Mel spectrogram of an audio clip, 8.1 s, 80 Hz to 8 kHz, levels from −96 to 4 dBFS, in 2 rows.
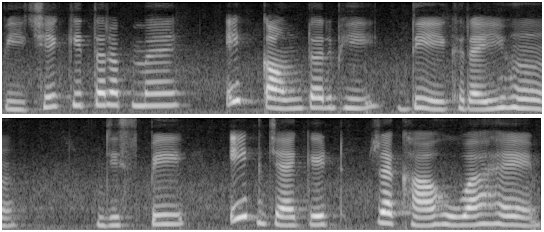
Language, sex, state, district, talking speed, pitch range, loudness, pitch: Hindi, female, Bihar, Kaimur, 125 wpm, 220-270 Hz, -19 LUFS, 245 Hz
